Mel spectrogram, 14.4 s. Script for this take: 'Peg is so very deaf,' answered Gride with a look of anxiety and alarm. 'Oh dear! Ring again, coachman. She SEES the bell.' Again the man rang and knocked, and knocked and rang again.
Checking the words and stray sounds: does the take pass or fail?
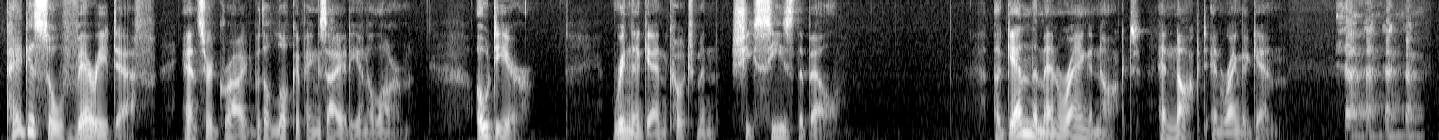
fail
